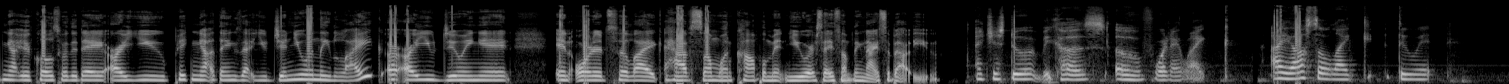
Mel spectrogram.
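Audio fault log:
0.42–0.45 s, 2.81–3.12 s, 3.90–4.08 s, 4.52 s, 5.60–6.24 s, 6.77–7.08 s, 10.14 s, 12.74–13.00 s: integer overflow. Speech peaks up to about 4 dB past full scale wrap to the opposite sign, making harsh cracks. The waveform jumps rail to rail, and the spectrogram shows vertical broadband streaks.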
